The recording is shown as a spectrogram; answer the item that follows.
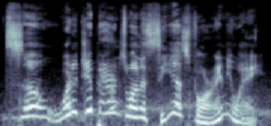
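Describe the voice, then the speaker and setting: Casting: woman playing small girl pony, high-pitched, cheeky and dry, lively intonation, cartoon story. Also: a little fast, soft background music. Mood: curious. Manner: deadpan, dismissive, cheeky. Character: cheeky young pegasus filly, girlish little-sister type. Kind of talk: animated cartoon-style story dialogue.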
